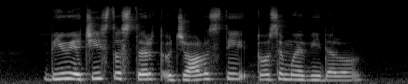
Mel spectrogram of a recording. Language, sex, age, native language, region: Slovenian, female, 12-17, Slovenian, Pomurje region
